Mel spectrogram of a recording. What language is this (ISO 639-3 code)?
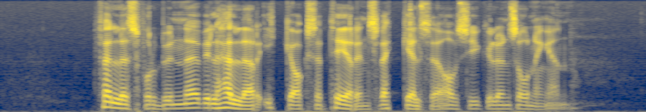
nor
